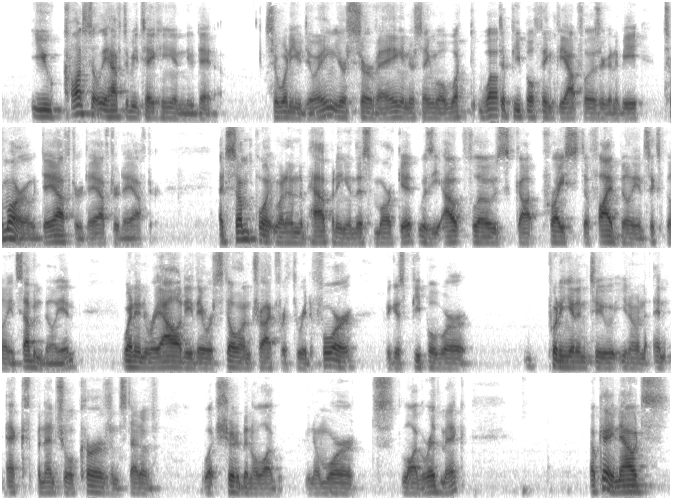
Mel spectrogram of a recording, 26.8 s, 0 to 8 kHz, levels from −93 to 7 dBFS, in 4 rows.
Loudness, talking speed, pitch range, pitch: -25 LUFS, 220 wpm, 90-105 Hz, 95 Hz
